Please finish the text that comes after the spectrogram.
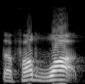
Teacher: تا کو ہم باریک پڑھیں گے را کو ہم موٹا پڑھیں گے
